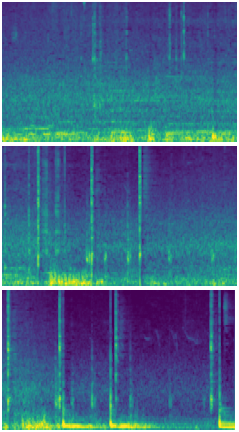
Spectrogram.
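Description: Percussion opening a Taino song: a carved wooden slit drum struck with two sticks, giving sharp wooden knocks over low pitched tones. Near the end a large hand drum joins with deep booming beats.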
